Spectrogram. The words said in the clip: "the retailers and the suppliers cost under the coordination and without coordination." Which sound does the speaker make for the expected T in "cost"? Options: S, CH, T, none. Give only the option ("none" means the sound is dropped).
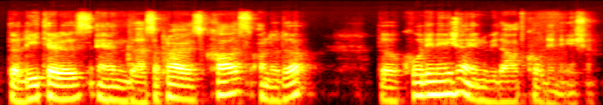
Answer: none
